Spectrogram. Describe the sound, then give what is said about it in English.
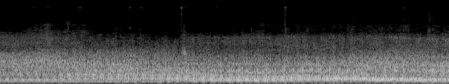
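A loud truck on the road gives a heavy, steady engine roar with broad road noise that holds at an even level throughout, with no talk. “oh, fuck you, loud truck. Stupid piece of shit. Be electric or get the fuck off the road.”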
